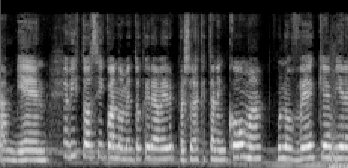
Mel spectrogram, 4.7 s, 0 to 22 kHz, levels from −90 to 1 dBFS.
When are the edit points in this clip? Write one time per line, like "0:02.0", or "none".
0:00.9
0:02.3
0:03.6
